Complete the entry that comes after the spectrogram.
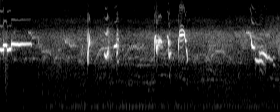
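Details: Oriental magpie-robin singing, used as a lure to make reluctant birds sing: a sustained whistle at the start, then short sharp chips in small clusters and a final slurred phrase, with low hum behind.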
